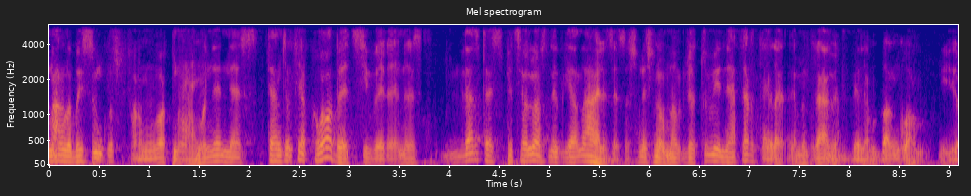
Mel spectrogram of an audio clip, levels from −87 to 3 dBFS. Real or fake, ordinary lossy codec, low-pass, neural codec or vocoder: fake; Opus, 32 kbps; 5.4 kHz; codec, 24 kHz, 1.5 kbps, HILCodec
